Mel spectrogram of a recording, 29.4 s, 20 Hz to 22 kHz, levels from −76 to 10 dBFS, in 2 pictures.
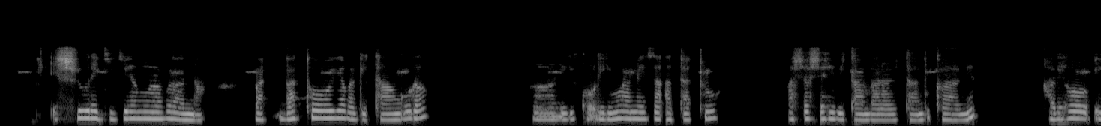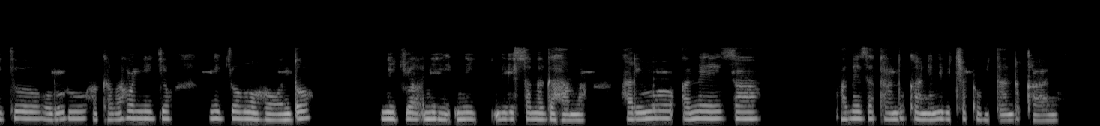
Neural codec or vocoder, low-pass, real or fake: codec, 32 kHz, 1.9 kbps, SNAC; 5.4 kHz; fake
